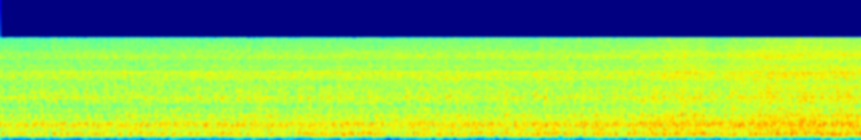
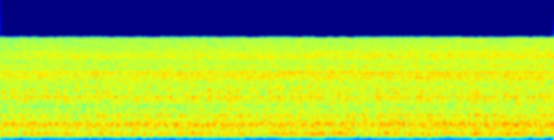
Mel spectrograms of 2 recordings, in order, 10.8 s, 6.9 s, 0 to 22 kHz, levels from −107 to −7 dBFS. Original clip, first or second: second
